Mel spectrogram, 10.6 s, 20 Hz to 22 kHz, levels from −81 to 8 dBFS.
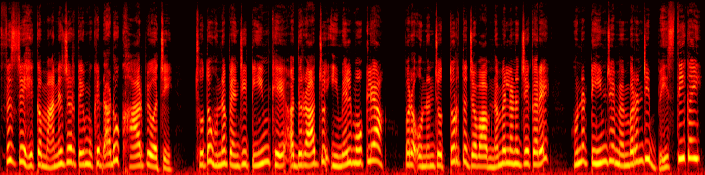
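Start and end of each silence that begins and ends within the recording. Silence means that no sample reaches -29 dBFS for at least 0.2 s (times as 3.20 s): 2.55–2.93 s
5.72–6.09 s
8.20–8.61 s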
